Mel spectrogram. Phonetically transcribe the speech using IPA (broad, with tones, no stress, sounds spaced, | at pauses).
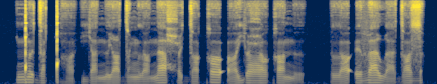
ŋ͡ǃ ʊ˦ d a˧ ɡ͡ǃ ɒ˨ | j a˨ n̪ ʊ˧ j ʊ˧ dˤ ʏ˧ ŋ l ɒ˨ n̪ a˦ ħ ʏ˧ d ɒ˧ k ɔ˦ ʔ ɒ˨˦ j ʊ˦ ʕ ɔ˧ k ɒ˧ n̪ ʊ˨ | l ɒ˨˦ ʔ ə˧ v a˦ w a˨ d ɒ˦ z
